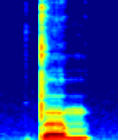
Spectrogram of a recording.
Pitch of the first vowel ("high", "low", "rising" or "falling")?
low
